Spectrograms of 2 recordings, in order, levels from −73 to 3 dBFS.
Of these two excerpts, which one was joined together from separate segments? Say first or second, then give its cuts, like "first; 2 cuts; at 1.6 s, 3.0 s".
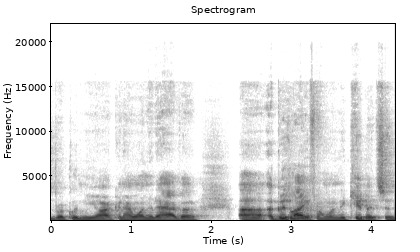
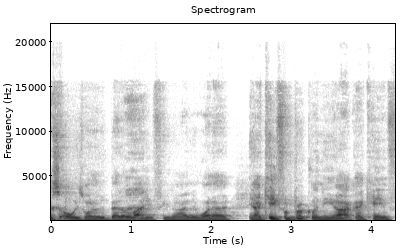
second; 1 cut; at 2.3 s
